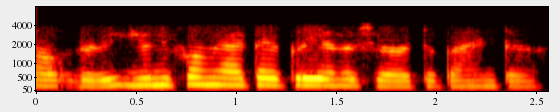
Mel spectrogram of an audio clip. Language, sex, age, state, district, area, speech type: Kannada, female, 18-30, Karnataka, Gulbarga, urban, conversation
